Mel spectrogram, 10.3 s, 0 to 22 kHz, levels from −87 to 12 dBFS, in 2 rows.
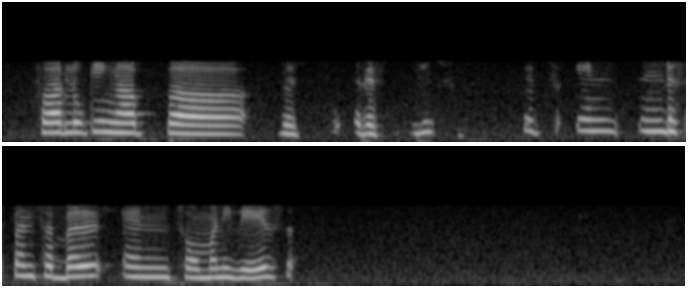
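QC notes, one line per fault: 2.05–2.69 s and 2.89–3.28 s, speech suppressed in double talk: the speech dips by around 25 dB, likely because an echo canceller mistook it for far-end echo.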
